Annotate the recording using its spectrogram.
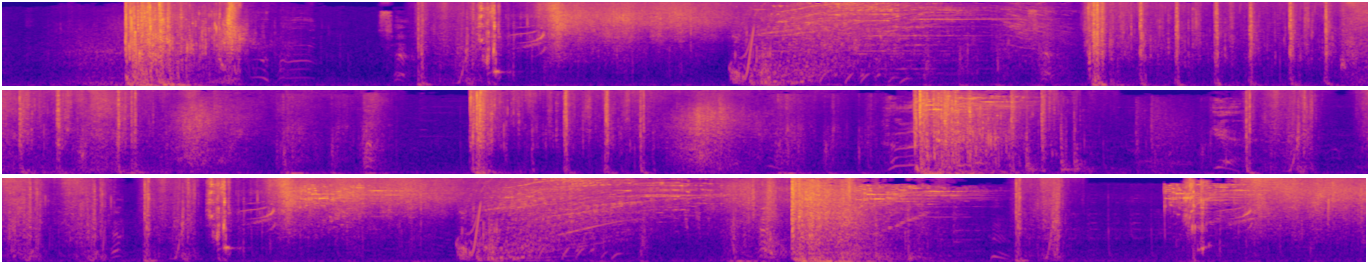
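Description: Game sound effects chime and whoosh throughout.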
